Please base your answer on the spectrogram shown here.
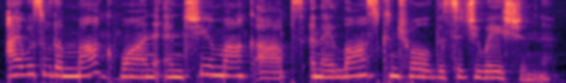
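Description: A woman's voice: mid-range voice, normal speed, close to an everyday voice. A woman voicing a defiant, sarcastic young female healer in an audiobook, arguing in a flippant, clipped way. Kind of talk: audiobook character dialogue.

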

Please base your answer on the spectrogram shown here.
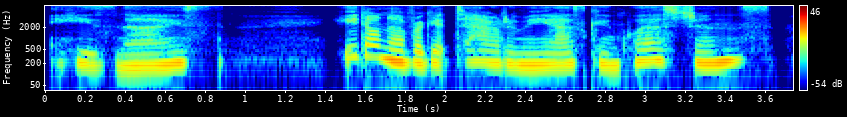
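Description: A woman's voice: medium pitch, moderate pace, a little mellow, dry recording, clean studio sound, lightly acted. A woman voicing a shy, hesitant young girl with folksy Southern speech in an audiobook. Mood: shy, earnest. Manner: hesitant, plain-spoken, ungrammatical. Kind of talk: audiobook character voice.

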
